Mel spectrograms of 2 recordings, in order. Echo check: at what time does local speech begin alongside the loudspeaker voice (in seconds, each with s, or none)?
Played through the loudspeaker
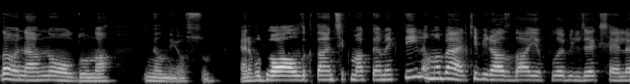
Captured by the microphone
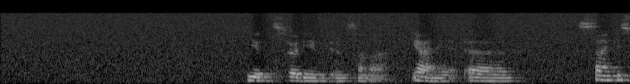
2.5 s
